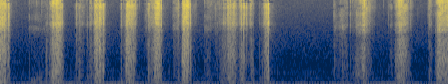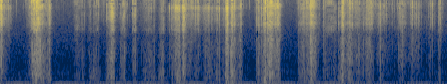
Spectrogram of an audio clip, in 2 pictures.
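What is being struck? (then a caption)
Dried wheat gluten ring (fu) scraped with a plastic earpick. An orange plastic earpick scrapes inside the central hole of a dry, porous wheat gluten ring (fu) held in a gloved hand. Quick, crisp scratching strokes come in a steady run with a brief pause near the middle, each a dry, bright, rasping burst with almost no low end or ring.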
